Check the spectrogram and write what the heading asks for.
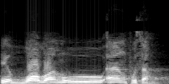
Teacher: نبدل الذال ضاء ونضغم الضاء في الضاء، فيصير عندنا إدغام مثلين، إذ ظلموا أنفسهم.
